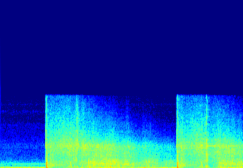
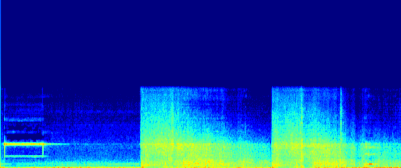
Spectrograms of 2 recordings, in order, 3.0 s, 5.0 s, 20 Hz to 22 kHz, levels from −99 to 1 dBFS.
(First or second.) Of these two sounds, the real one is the first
